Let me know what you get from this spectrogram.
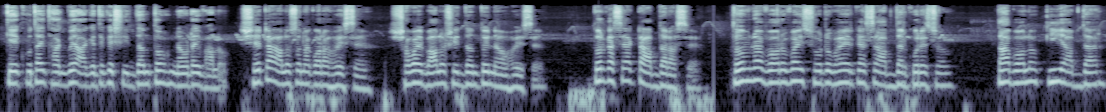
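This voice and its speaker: A man's voice: on the high side, darkish tone, close to an everyday voice. A man voicing an agreeable village brother in a moral-story cartoon, reasonable and conciliatory. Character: agreeable village brother settling family matters.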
